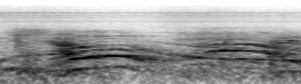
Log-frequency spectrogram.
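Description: A person's voice in long, drawn-out cries that rise and fall in pitch.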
